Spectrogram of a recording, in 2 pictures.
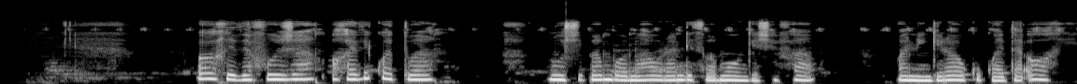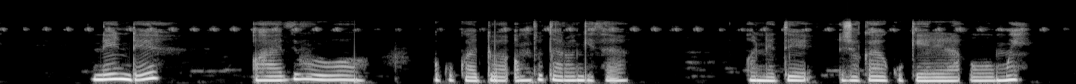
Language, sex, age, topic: Oshiwambo, female, 18-24, agriculture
